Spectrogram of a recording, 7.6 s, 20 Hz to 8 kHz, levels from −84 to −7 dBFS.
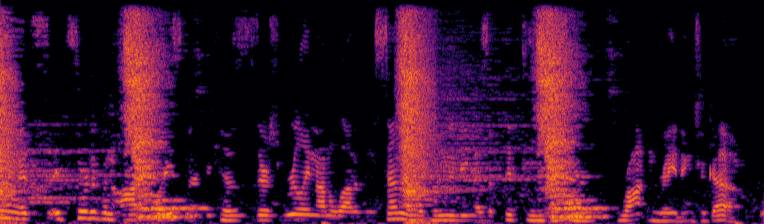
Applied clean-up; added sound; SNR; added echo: classical method Wiener filter.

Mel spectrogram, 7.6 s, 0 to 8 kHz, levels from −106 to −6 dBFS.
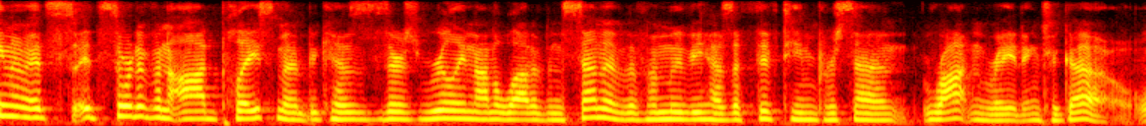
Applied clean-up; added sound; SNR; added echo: none; none; none; none.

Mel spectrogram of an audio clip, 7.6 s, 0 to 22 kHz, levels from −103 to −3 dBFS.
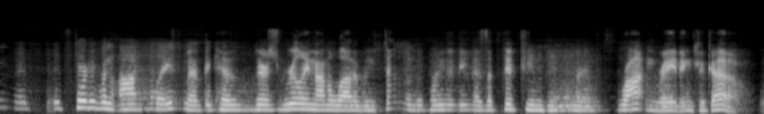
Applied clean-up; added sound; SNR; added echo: neural mask model DeepFilterNet 3.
